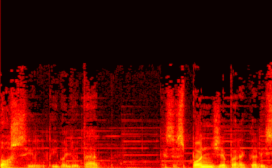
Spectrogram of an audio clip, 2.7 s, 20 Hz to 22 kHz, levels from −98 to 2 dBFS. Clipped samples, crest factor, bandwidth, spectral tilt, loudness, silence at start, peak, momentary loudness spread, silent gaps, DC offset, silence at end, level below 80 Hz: under 0.1%; 20 dB; 13.5 kHz; -5.5 dB/octave; -32 LUFS; 0 s; -12 dBFS; 12 LU; none; under 0.1%; 0 s; -44 dBFS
